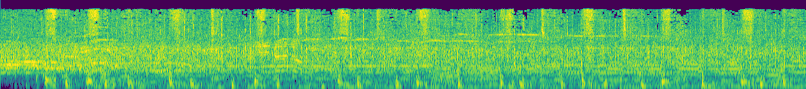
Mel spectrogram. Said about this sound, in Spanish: Pues muchas gracias por venir. Un aplauso para DJ Nano en la residencia.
